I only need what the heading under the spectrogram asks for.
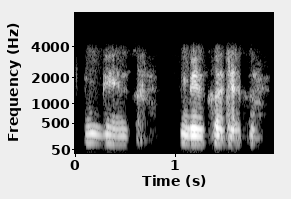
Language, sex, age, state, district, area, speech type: Kashmiri, male, 30-45, Jammu and Kashmir, Bandipora, rural, conversation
